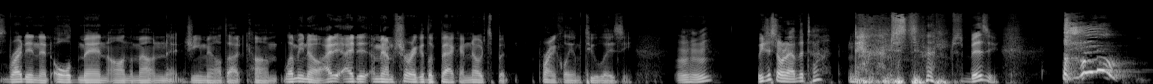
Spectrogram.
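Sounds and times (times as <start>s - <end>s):
speech: 0.0s - 10.9s
person sneezing loudly: 10.6s - 11.4s.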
